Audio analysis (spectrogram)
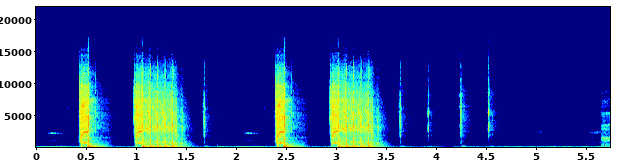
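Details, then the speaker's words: Cyma M14 airsoft rifle, upgraded for 0.4 g BBs, with a newly fitted Perun M14 mosfet: two quick bursts of gearbox whir, then only scattered light clicks as it stops cycling after the first shot and errors; cycle-detection fault, owner suspects a sticking semi-release lever. "Now we know from when we first did the first shot, it cycled and shot fine, and it was from the second one onwards that it started flashing and erroring."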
